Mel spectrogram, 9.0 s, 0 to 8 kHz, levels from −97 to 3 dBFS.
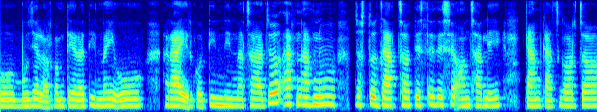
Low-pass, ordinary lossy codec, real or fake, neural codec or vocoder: none; none; real; none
